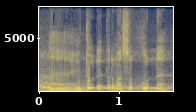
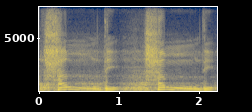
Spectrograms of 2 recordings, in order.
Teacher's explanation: Fasabbih bihamdi rabb ya, hamdi. Jadi huruf mim sukunnya itu terbaca jelas. Ya, jadi tidak boleh ditahan dulu.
